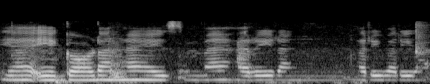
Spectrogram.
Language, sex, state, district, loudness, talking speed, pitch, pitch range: Hindi, female, Chhattisgarh, Rajnandgaon, -15 LUFS, 165 wpm, 205 Hz, 200-205 Hz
